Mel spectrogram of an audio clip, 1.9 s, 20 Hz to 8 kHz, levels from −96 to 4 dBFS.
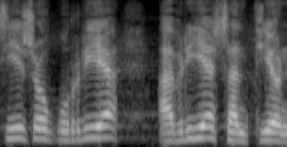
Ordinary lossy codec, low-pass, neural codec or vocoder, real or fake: none; none; none; real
